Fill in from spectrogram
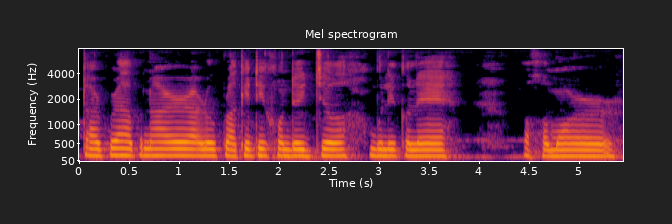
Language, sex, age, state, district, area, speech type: Assamese, female, 30-45, Assam, Kamrup Metropolitan, urban, spontaneous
